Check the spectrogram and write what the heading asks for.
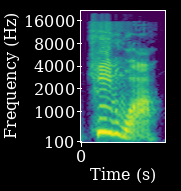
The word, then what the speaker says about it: quinoa: to be like oh that's what that is q-u-i-n-o-a quinoa that's how you pronounce it and it's like people use it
